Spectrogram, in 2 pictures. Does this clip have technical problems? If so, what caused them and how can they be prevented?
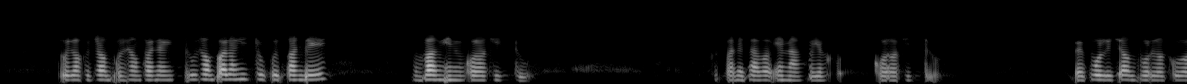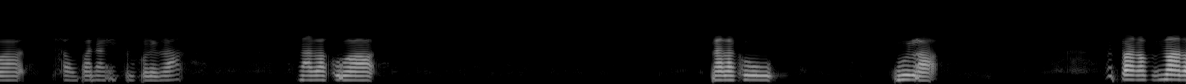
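Yes. Throughout, the speech passed through a Codec 2 vocoder, which fits its 1.6 kbit/s mode. Only pitch, voicing, energy and spectral envelope survive, resynthesised from sine waves, leaving heavy robotic buzz with nothing above 3.8 kHz. To prevent it, record or send the audio over a wideband, higher-bitrate path rather than a low-rate digital-radio vocoder.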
